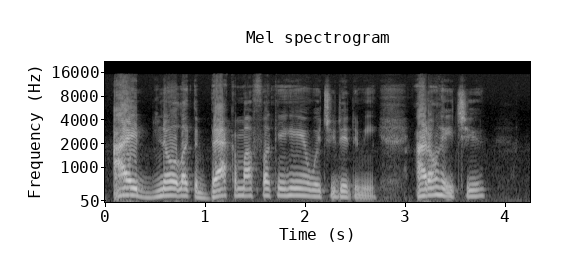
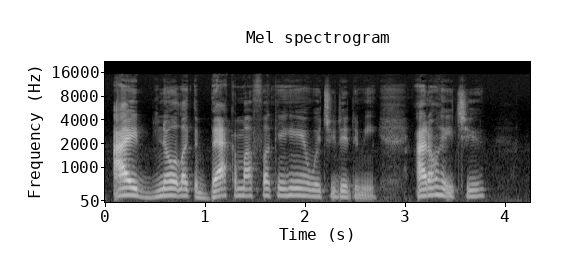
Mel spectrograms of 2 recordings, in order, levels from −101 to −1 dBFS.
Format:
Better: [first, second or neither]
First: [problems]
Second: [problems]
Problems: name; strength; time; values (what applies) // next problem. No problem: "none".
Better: second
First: distortion; heavy; 5% of the sound clipped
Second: none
